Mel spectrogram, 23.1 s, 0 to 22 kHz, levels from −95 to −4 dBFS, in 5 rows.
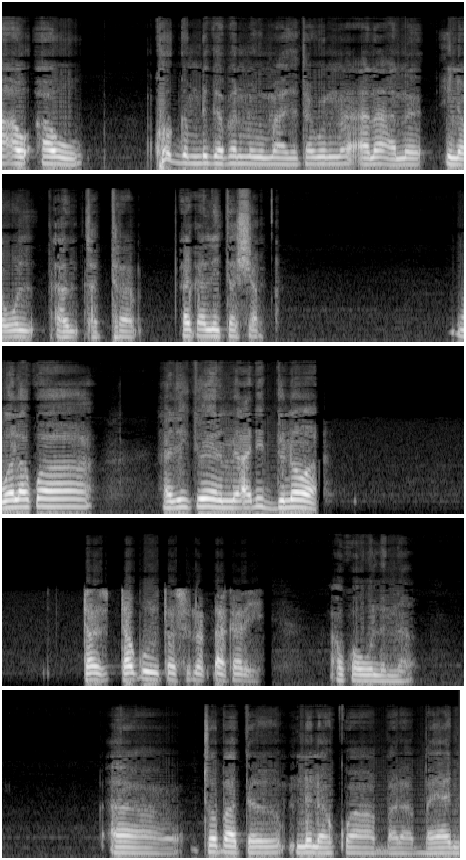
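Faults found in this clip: Filter restarted on every block, whole clip: steady 200 Hz buzz tracking speech level, fitting 5 ms blocks. Filter state is discarded each block, so every block starts with a small transient.

HE-AAC compression, whole clip: plainly audible codec damage, nothing above 14.9 kHz. Treble is rebuilt by copying lower bands upward, and the sound suggests about 20 kbps. The likely cause is this codec.

Input switched to a poorer device, 12.39–16.57 s, right after "yori mi aɗi dunawa": 80 ms gap at the switch, then a narrower band and new background noise well below the speech, with level roughly unchanged. Likely a mid-call device or profile change.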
